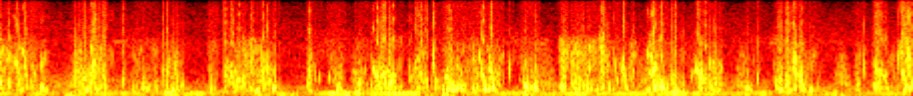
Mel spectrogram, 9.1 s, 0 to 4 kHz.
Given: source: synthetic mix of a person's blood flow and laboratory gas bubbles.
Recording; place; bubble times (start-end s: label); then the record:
Doppler ultrasound of blood flow; subclavian vein
0.00-0.51 s: bubbles
0.71-1.13 s: bubbles
1.20-1.27 s: bubbles
1.29-1.86 s: bubbles
2.05-2.18 s: bubbles
2.22-2.79 s: bubbles
3.04-3.22 s: bubbles
3.25-3.45 s: bubbles
3.54-5.12 s: bubbles
5.17-5.39 s: bubbles
5.56-6.39 s: bubbles
6.42-6.84 s: bubbles
6.87-7.23 s: bubbles
7.41-7.60 s: bubbles
7.71-8.20 s: bubbles
8.51-9.14 s: bubbles
From the record:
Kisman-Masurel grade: 444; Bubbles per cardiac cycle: continuous sound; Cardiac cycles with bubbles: 100%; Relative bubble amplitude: maximal (0.775 to 0.999); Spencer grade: 4 (maximum detectable bubble signal sounding continuously throughout systole and diastole of every cardiac period, and overriding the amplitude of the normal cardiac signals); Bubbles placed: anywhere in the cardiac cycle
